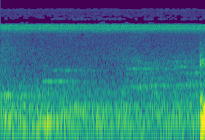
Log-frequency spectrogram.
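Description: Room tone with a steady, high-pitched whine or chirr running without a break in the background.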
